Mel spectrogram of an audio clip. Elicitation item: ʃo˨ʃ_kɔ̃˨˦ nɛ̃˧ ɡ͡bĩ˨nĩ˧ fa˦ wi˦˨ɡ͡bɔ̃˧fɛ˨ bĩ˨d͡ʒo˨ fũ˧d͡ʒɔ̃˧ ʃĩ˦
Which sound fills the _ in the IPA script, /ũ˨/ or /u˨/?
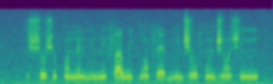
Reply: u˨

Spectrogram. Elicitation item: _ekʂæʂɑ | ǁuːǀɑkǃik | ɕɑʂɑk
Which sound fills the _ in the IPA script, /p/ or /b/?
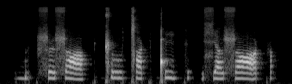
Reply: b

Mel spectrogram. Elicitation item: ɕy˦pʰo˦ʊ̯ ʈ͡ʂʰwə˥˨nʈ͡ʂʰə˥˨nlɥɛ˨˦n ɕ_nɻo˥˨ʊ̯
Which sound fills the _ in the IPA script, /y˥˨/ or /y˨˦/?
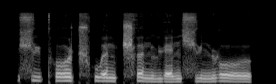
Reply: y˨˦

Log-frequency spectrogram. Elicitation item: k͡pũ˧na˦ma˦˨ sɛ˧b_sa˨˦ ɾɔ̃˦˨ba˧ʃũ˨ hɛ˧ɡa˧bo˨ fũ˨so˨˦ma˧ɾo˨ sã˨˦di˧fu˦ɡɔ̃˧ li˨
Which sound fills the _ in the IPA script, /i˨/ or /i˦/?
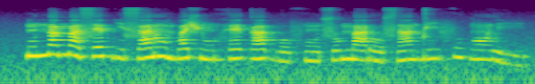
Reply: i˨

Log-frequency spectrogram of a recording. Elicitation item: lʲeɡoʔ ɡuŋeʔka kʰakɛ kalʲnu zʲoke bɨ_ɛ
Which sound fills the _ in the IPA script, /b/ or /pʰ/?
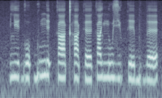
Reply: b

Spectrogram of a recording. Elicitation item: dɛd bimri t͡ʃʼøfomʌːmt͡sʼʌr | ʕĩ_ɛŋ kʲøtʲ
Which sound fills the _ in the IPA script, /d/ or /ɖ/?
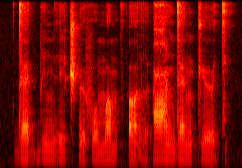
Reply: d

